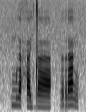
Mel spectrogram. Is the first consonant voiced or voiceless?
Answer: voiced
